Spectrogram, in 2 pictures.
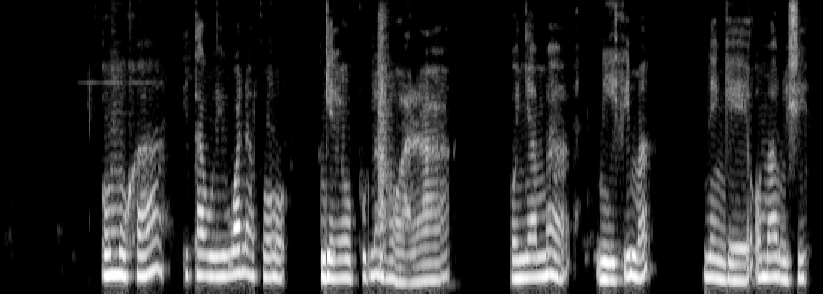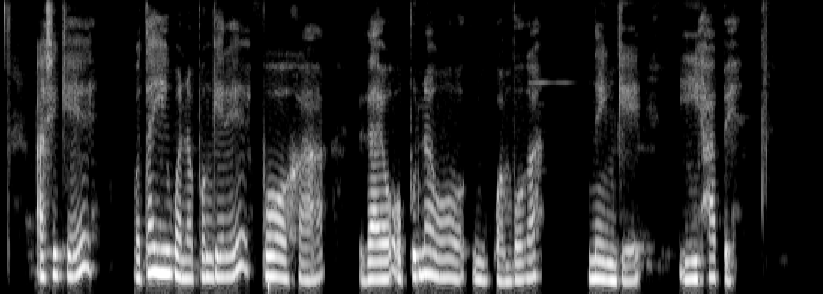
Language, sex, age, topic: Oshiwambo, female, 25-35, agriculture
